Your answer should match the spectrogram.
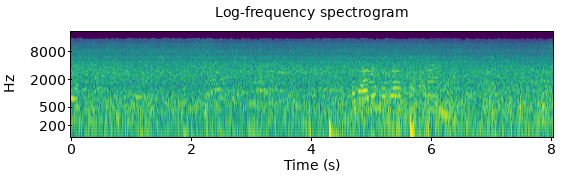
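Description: Steady rush of water flowing through water slides, with distant voices and a few dull thumps about halfway through.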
